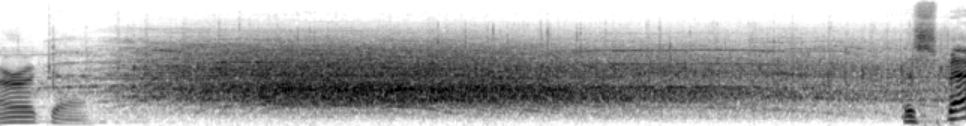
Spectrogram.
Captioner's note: applause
